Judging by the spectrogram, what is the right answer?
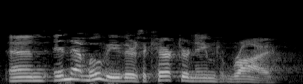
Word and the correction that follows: Rey: Rai, is that right? For all the little ones? No? Rey. Is it Rey? Oh, thank you.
